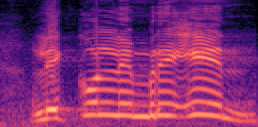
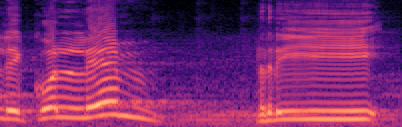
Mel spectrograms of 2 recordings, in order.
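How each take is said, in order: First: A glottal stop comes before the final syllable. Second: It ends on a long vowel without glottal stop. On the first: This is the phrase's original form. "Asalnya likul limri'in" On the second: This is how it is read when stopping. "dibaca likul limri ... Hamzahnya hilang"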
